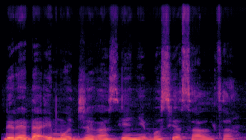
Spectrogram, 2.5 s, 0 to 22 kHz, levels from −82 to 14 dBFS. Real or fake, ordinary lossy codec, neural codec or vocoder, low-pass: fake; none; vocoder, 44.1 kHz, 128 mel bands every 256 samples, BigVGAN v2; none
